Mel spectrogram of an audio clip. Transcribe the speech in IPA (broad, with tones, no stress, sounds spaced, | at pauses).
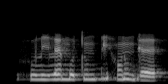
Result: h u˨ l i˨ l ɛ˧ m o˨ t ũ˨˦ ɡ͡b i˦˨ h ɔ̃˨˦ ɾ ũ˦˨ ɡ ɛ˨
